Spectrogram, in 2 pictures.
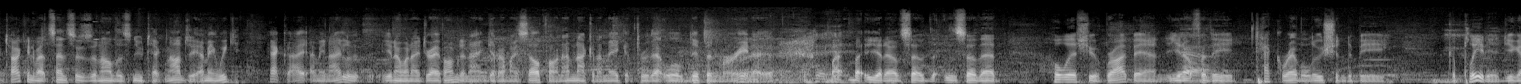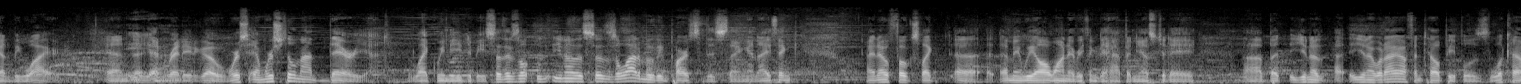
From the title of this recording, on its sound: May Open Mic at The Press Club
